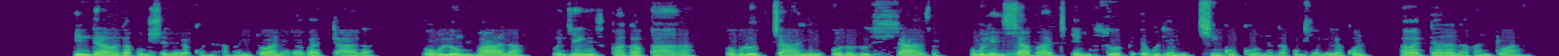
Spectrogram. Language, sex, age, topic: North Ndebele, male, 18-24, education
